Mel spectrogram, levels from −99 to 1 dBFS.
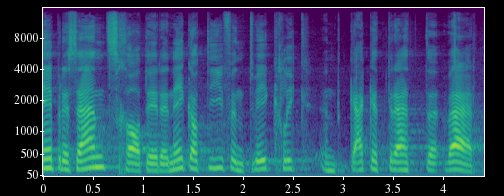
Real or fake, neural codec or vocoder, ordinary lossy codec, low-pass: real; none; none; 14.4 kHz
